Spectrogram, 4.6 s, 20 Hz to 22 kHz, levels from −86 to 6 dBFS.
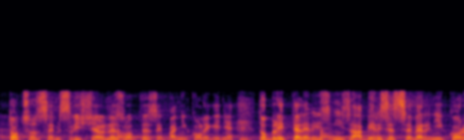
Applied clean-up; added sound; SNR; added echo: none; Tabla; 15 dB; none.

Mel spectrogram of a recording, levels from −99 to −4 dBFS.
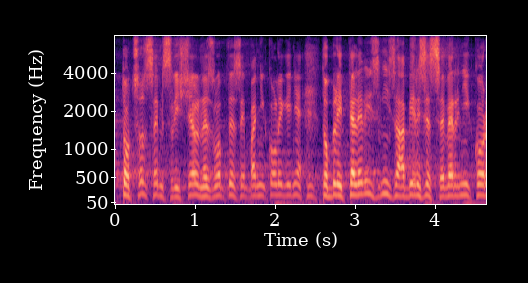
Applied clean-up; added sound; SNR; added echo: none; none; none; none.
